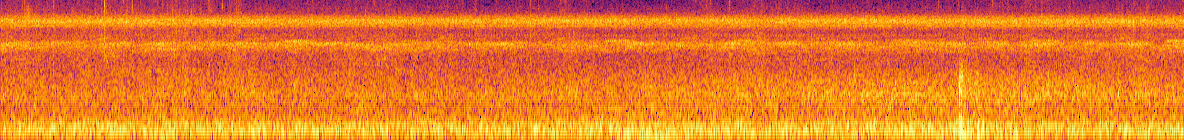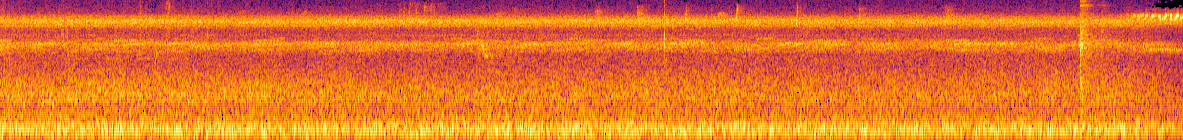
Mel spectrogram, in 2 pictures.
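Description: Crickets trilling steadily at a high pitch, two trills overlapping, over a faint background hiss. A single sharp click about twelve seconds in.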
